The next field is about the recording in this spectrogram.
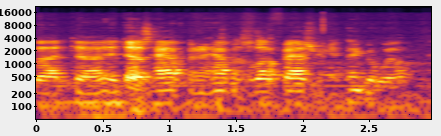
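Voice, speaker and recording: Speaking at a fairly quick pace, a man is heard through noticeable background noise and audible room echo. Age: 60s. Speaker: retired accountant giving a talk. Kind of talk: talk to young audience. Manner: conversational with fillers.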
